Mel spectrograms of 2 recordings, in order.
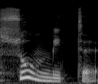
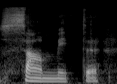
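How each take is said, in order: First: It is pronounced with Latin-style vowels. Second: It is pronounced with English-style vowels. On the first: The speaker calls it right. "Si pronuncia summit" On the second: The speaker calls it wrong. "non summit"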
